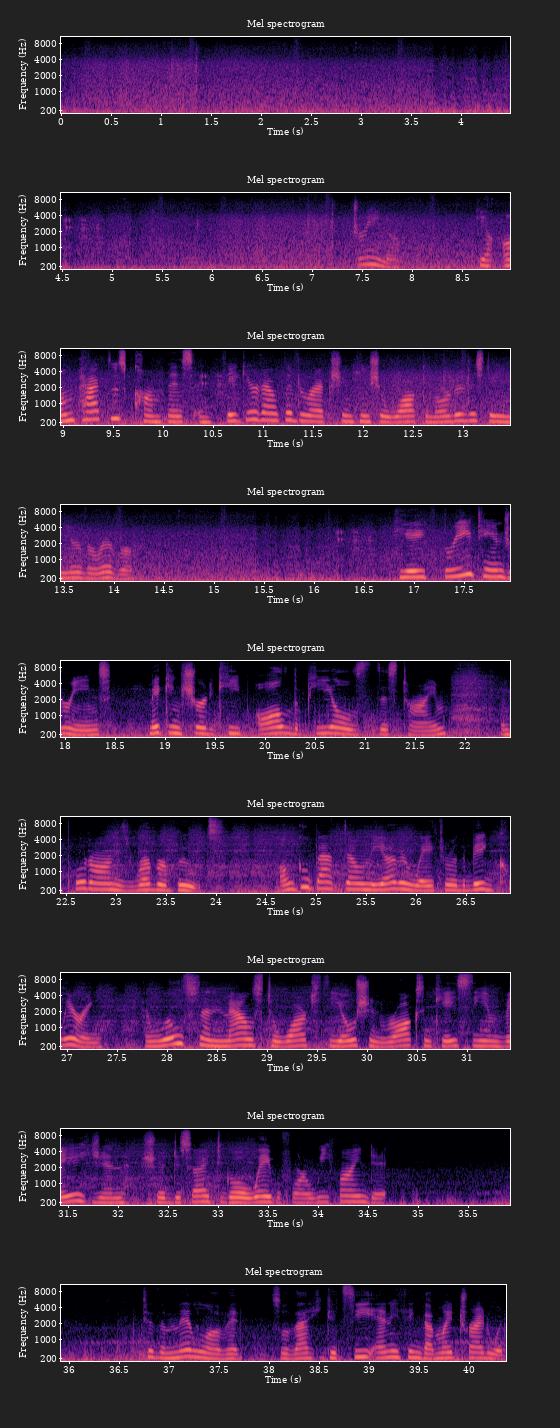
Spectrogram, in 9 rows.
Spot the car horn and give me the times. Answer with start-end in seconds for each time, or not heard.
not heard.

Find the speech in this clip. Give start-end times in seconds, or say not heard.
7.4-8.0, 8.7-14.2, 16.8-34.7, 36.8-40.3.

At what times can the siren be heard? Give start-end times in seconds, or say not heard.
not heard.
